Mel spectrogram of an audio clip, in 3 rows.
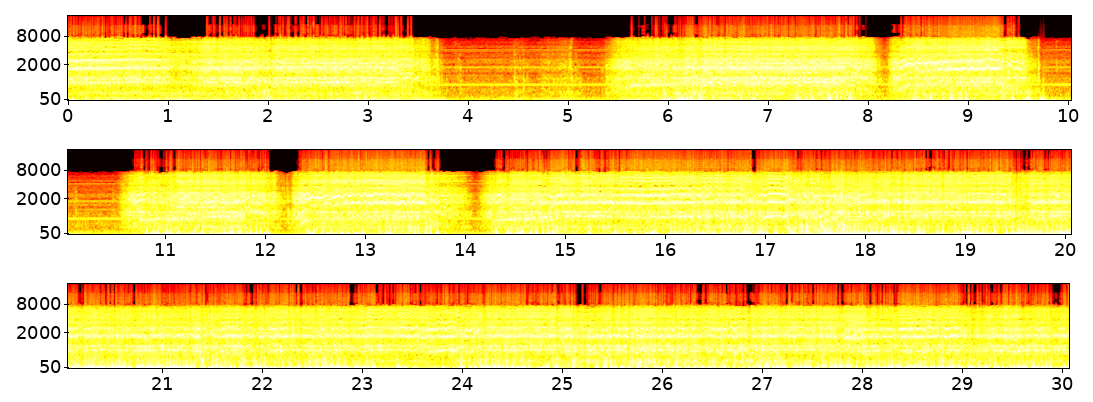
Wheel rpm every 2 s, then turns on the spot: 220, 140, 40, 190, 100, 100, 140, 170, 230, 240, 230, 230, 230, 230, 220.
none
